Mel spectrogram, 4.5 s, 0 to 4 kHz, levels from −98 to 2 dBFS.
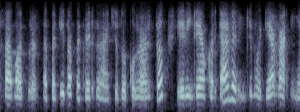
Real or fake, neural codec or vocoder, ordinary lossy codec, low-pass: fake; autoencoder, 22.05 kHz, a latent of 192 numbers a frame, VITS, trained on one speaker; Opus, 16 kbps; 3.6 kHz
